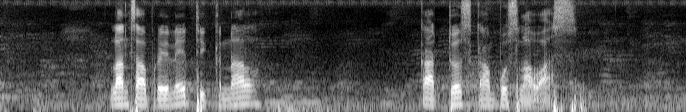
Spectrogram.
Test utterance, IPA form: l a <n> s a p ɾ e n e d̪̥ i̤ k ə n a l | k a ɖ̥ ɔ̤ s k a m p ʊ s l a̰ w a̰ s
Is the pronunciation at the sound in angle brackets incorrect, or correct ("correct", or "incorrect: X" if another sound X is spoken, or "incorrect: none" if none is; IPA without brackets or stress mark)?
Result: correct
